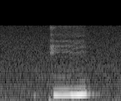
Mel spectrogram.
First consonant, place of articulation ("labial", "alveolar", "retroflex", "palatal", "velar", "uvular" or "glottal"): velar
